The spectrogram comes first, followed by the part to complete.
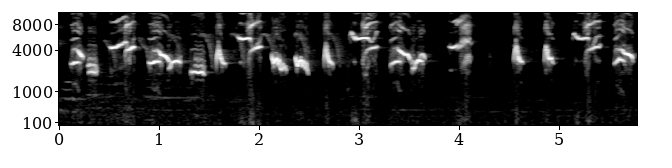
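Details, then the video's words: Lure song of an orange-headed thrush, played as therapy for reluctant, quiet caged birds: a dense, unbroken stream of varied warbled and slurred whistles, phrases tumbling together with barely a pause. "Pancingan anis merah, agar cepat ngeplong"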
